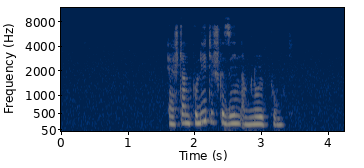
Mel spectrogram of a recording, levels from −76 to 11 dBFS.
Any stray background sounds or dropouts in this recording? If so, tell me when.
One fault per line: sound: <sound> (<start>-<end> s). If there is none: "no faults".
no faults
